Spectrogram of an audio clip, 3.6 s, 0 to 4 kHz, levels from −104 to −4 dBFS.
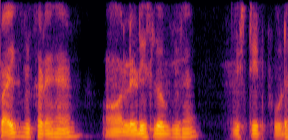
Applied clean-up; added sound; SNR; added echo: neural mask model Resemble Enhance denoiser.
